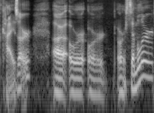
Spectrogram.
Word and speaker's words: Caesar: are if somebody um if somebody says like a soft c so if somebody says caesar they're wrong it's kaiser or or similar like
